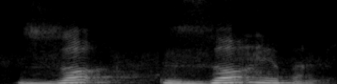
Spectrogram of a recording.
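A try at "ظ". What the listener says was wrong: ZHO, zo. Tapi zo-nya jangan di ujung lidah ya. Tadi ke dalam zo, zo.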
